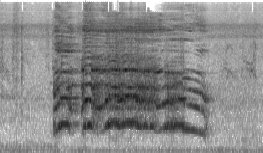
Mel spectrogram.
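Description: A single loud rooster crow rings out close by, a drawn-out cock-a-doodle-doo lasting about a second and a half, with no talking.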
